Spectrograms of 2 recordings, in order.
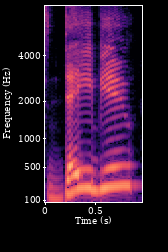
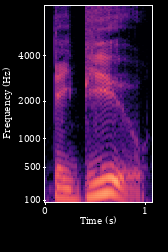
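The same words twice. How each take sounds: First: The stress is on the first syllable. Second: The stress is on the second syllable. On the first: This is the British pronunciation. "in British English" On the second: This is the American pronunciation. "In American English, ... So they put the stress on the second syllable"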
